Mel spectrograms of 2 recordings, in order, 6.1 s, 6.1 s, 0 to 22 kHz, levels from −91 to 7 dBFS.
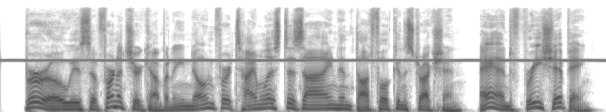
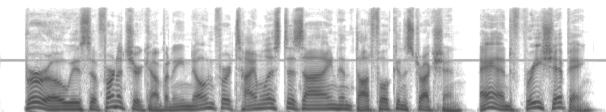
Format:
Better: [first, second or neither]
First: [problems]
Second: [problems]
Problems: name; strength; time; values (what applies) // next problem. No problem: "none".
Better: second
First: high-pitched whine; loud; throughout; 2.5 kHz, 9 dB below the speech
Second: high-pitched whine; faint; throughout; 2.5 kHz, 30 dB below the speech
